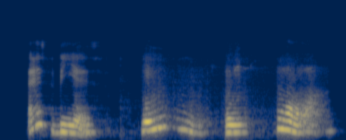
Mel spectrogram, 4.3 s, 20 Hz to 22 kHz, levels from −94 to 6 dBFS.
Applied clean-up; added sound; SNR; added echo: neural mask model DeepFilterNet 3.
